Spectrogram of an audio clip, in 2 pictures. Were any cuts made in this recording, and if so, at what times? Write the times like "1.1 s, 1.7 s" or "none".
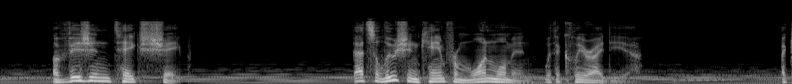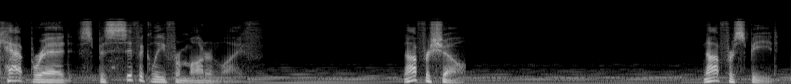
1.8 s, 3.3 s, 6.2 s, 7.8 s, 10.3 s, 11.5 s, 12.6 s, 14.6 s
